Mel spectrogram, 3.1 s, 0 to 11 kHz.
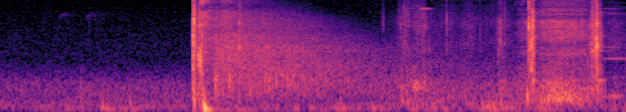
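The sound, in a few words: Anschütz 1727F rifle shot, cold bore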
